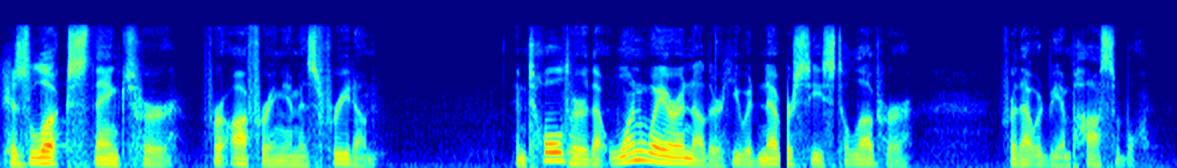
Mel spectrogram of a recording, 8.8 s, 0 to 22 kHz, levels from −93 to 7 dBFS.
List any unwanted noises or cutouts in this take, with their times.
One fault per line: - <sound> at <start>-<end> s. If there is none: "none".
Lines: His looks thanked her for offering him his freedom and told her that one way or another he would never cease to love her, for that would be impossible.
- dropout at 5.8-5.9 s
